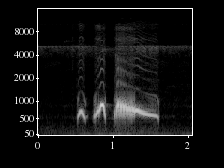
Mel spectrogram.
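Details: Spotted dove in early morning, calling to draw in other doves. Two short rounded coos lead into one long grating note that sinks gradually, all in a mid pitch range.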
